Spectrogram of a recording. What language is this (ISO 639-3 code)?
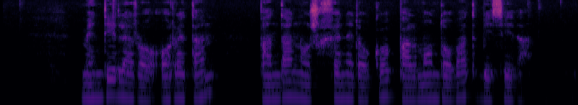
eus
